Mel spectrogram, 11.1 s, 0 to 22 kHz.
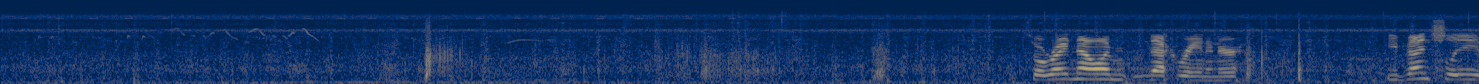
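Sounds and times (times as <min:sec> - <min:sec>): high insect whine: 0:00.0 - 0:11.0
horse hooves on sand: 0:00.0 - 0:11.0
birds chirping: 0:00.2 - 0:04.4.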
